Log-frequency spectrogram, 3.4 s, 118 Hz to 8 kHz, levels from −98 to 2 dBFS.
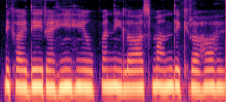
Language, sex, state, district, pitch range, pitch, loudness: Hindi, female, Madhya Pradesh, Bhopal, 215-230 Hz, 225 Hz, -11 LUFS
